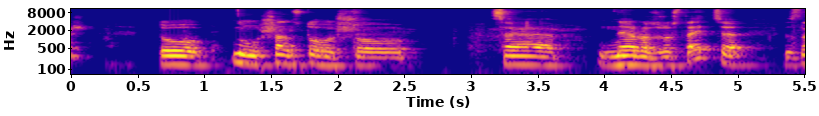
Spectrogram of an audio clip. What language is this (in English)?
Ukrainian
